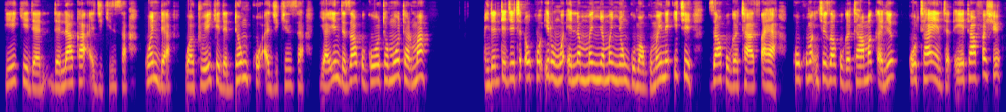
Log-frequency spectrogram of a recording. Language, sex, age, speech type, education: Hausa, male, 15-29, spontaneous, primary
